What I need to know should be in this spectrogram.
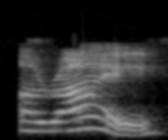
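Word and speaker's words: awry: the next word is arai that's how we pronounce this word a and AR Twisted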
